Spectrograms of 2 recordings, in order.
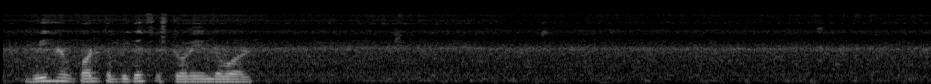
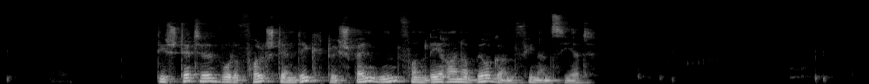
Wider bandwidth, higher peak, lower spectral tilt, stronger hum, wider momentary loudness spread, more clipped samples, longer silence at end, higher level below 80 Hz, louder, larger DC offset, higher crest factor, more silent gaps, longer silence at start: first, 12.5 kHz vs 11 kHz; second, -14 dBFS vs -8 dBFS; second, -5.5 dB/octave vs -7.5 dB/octave; neither; first, 18 LU vs 8 LU; neither; second, 0 s vs 2.75 s; second, -70 dBFS vs -50 dBFS; second, -33 LUFS vs -24 LUFS; neither; about the same, 22 dB vs 18 dB; neither; second, 0.05 s vs 1.6 s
